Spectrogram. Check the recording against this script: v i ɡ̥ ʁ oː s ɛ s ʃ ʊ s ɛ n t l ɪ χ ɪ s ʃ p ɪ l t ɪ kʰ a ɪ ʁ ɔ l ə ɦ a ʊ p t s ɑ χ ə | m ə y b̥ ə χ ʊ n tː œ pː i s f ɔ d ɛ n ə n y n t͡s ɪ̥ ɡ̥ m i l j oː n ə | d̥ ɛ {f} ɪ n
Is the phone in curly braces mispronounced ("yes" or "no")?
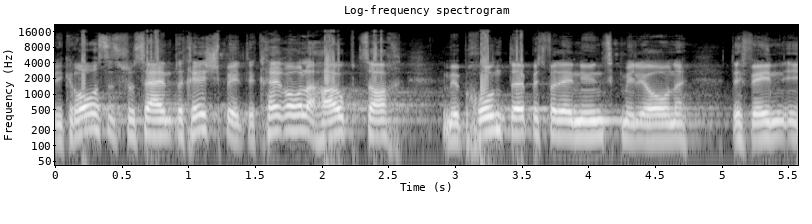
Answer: no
